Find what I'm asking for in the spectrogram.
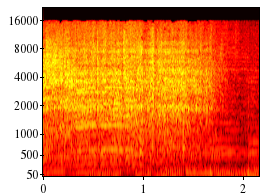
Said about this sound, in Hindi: उसमें पामेजान डालने के बाद पामेजान चीज़ इसको हम पीस लेते हैं यहाँ पे बढ़िया सा मेरे पास वंडर शेफ का मिक्सी है न्यूट्री ब्लेंड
